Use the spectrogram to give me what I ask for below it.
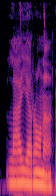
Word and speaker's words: La Llorona: La Llorona. – Because mm-hmm. – she's in a statue it. And it's not going anywhere. – No. Yeah, no, that's a different La Llorona.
